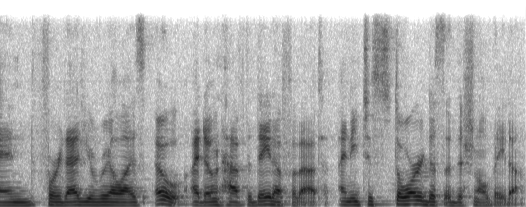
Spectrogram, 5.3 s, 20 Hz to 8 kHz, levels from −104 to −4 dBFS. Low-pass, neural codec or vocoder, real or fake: 7.2 kHz; none; real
